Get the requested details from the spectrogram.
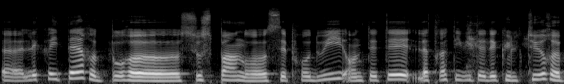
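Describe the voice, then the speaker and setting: Against a quiet background, a woman with an Italian accent speaks fairly slowly in a medium-pitched, dark, mellow voice with ordinary pitch variation. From Italy. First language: Italian (speaking French). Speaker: entomology researcher. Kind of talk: conference talk. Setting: conference hall with audience. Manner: halting, many hesitations.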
